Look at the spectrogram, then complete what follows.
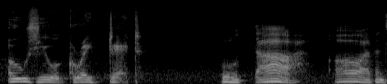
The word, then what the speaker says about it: Ul'dah: Ul'dah. Oh, I've been saying it wrong like for 4 episodes now. Ul'dah.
